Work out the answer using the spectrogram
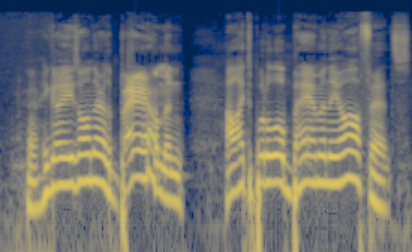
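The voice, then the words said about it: Imitates another person's voice. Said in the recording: “I'm working on my Leach impression. It's getting there.”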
